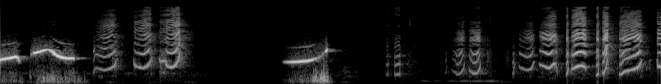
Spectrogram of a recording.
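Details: Parrot said to be talking: loud, clear whistled slides rising and falling, mixed with rapid squeaky, chattering syllables in quick bursts, separated by short silences.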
